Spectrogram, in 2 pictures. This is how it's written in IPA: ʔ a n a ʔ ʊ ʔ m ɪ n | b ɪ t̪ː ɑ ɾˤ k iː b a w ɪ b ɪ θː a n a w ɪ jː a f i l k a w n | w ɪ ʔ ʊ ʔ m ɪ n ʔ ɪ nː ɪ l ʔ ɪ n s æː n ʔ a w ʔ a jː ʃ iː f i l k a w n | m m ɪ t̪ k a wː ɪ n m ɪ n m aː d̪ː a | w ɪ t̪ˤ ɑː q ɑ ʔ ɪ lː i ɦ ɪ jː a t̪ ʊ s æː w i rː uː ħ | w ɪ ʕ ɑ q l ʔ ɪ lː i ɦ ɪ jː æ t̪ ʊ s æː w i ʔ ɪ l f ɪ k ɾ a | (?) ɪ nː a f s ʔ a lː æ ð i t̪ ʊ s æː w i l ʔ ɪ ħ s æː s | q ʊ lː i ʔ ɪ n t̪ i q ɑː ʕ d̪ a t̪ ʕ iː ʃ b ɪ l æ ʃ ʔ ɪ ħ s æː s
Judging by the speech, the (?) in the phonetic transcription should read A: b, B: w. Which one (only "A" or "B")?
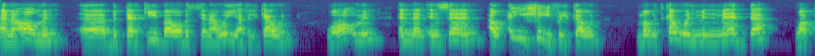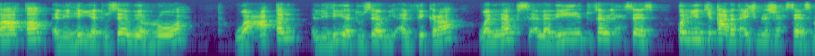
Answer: B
